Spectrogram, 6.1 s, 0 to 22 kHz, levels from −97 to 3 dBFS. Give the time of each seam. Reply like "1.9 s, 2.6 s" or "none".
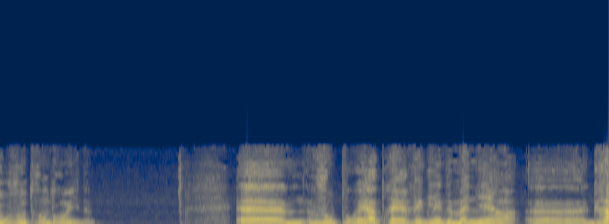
none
